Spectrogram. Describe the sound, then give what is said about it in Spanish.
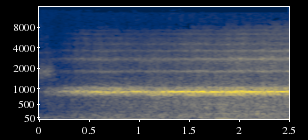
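A train arriving at a station sounds a long, steady whistle, a single sustained high tone with rich overtones that swells louder over a couple of seconds above a low rumbling background. No one speaks. “¡Está llegando nuestro tren!”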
